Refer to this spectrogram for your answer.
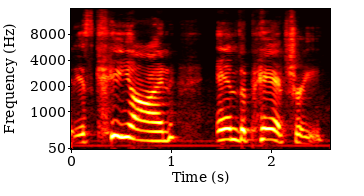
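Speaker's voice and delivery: each word spaced out and firm; deliberate demand; slow, pointed. Retold or imitated. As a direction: ask again, slow and pointed. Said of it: "I said".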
